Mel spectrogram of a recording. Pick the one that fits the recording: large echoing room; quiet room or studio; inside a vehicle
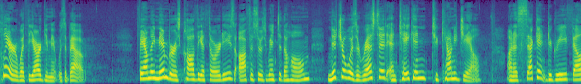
large echoing room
